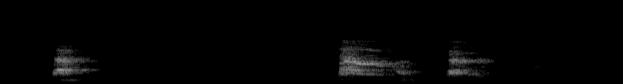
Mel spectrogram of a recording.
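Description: A dog barking three times: one bark about half a second in, then two more about a second apart in the second half.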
